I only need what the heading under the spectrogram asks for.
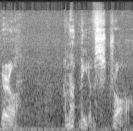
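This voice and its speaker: Shifty male gambler-merchant for a game: slow, gravelly, swooping sales patter, blustering and hesitant. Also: on the low side, big pitch swings, fairly bright tone, slight background noise, heavily acted. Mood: coaxing. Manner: hesitant, stammering, throat-clearing, sly salesman patter. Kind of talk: video game dialogue acting.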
